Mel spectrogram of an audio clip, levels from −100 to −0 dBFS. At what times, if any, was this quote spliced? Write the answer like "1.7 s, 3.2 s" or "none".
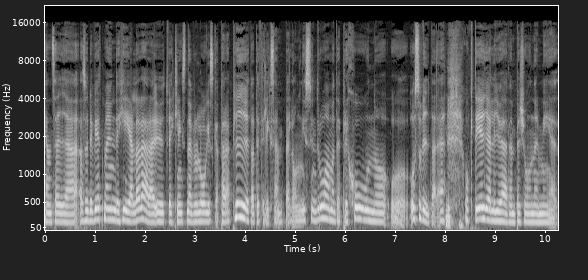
4.3 s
